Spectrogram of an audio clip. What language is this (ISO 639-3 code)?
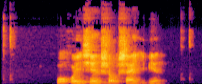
zho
